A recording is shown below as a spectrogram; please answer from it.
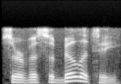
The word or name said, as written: serviceability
